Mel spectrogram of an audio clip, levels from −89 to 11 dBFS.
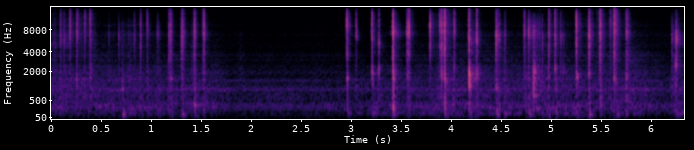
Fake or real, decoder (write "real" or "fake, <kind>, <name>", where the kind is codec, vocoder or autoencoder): fake, autoencoder, DAC-VAE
